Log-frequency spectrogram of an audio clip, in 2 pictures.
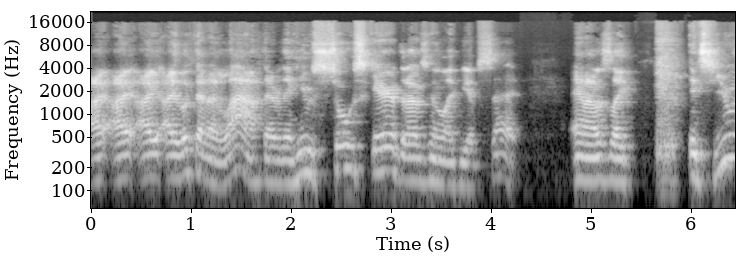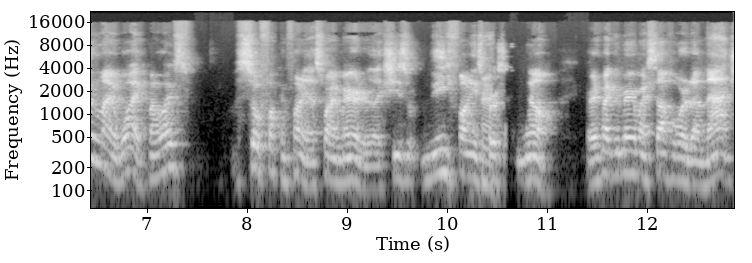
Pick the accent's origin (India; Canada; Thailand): Canada; we're Canadian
